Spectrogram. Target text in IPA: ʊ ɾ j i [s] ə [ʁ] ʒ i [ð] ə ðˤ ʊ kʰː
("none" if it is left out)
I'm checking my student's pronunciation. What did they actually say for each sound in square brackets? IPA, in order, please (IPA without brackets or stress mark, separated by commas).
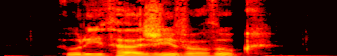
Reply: θ, ʕ, v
